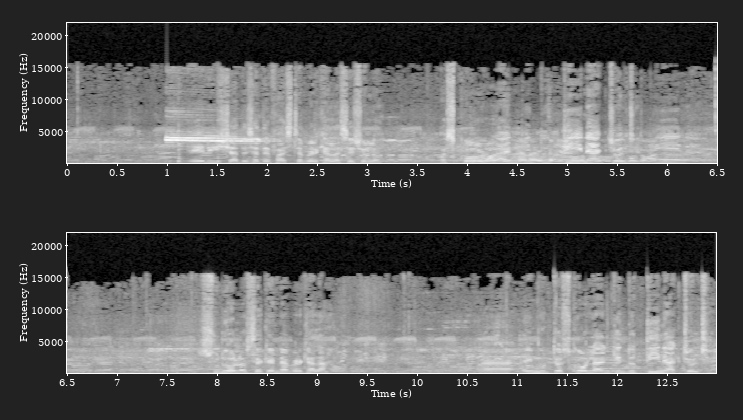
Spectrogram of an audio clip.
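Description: A large outdoor crowd of spectators cheers and shouts.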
